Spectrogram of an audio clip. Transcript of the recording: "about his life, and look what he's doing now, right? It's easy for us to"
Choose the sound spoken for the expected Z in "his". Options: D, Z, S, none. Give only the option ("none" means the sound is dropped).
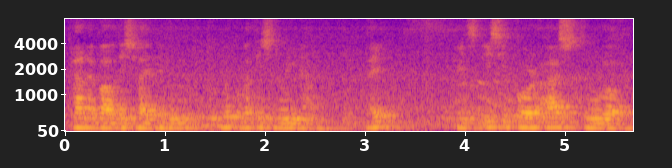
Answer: S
